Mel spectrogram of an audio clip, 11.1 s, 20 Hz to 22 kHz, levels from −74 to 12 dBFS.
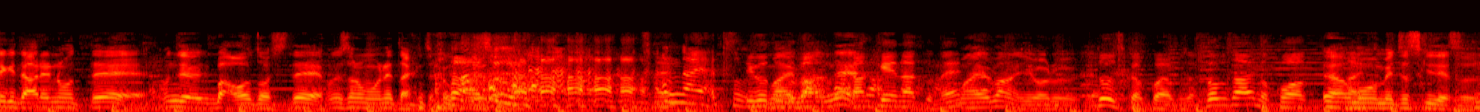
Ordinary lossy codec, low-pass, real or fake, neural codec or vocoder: none; none; real; none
